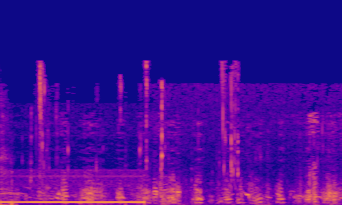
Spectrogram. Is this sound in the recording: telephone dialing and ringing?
no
